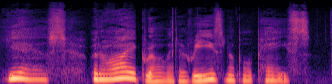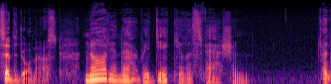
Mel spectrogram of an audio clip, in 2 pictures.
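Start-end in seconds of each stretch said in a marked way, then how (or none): 0.1-3.9 high, slow little dormouse voice; a small creature protesting mildly; sleepy Dormouse. A narrator's reading. Dormouse objects to the Queen's fast growth, high and slow. 5.2-7.3 a small creature protesting mildly; sleepy Dormouse. A narrator's reading. Dormouse continues.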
